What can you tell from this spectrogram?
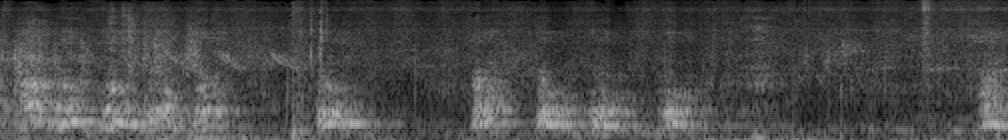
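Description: Dog barking repeatedly: a quick run of barks, then several separate barks, and one more near the end.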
